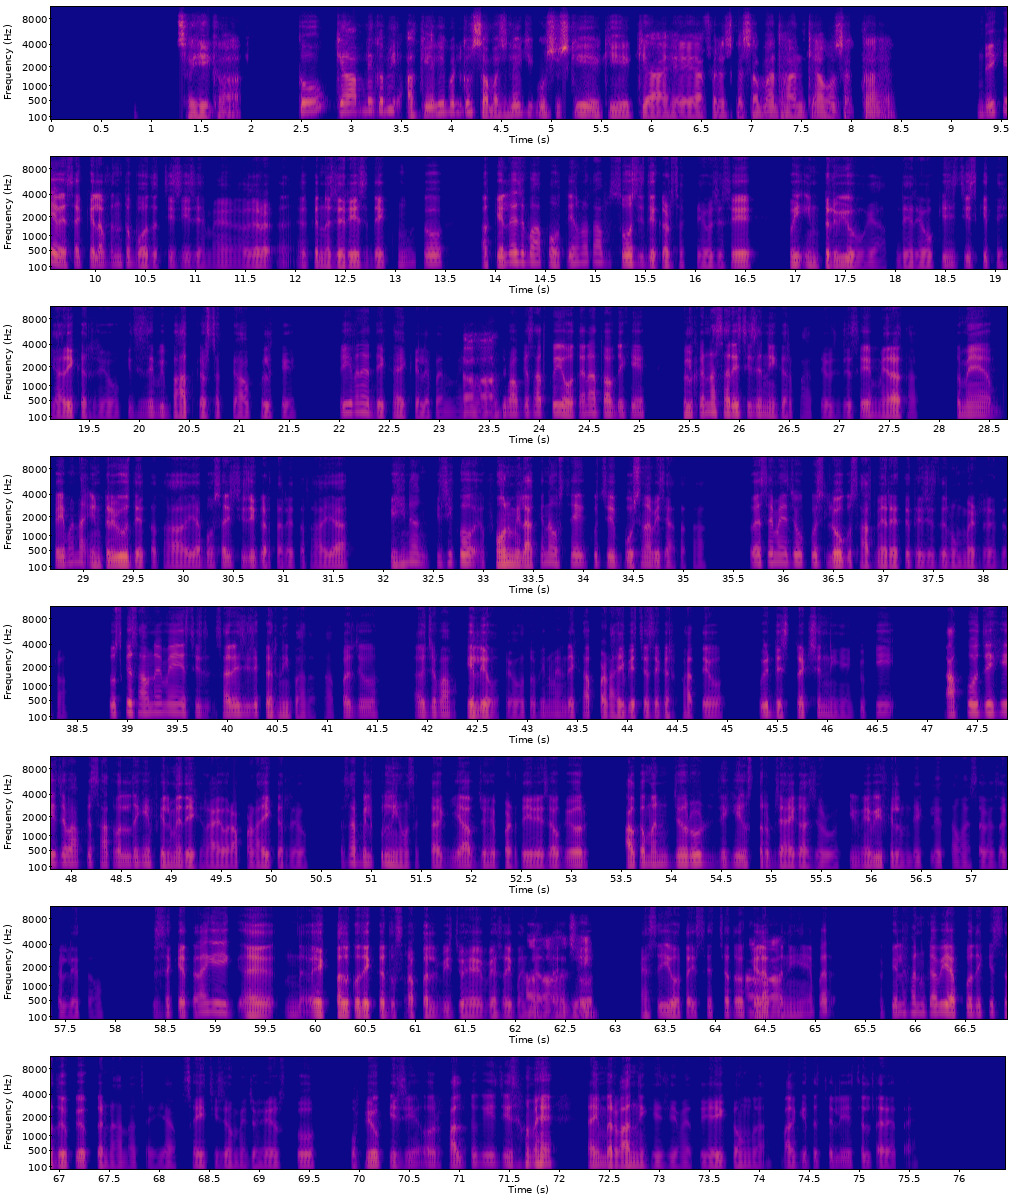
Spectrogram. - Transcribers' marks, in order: in English: "रूममेट"; in English: "डिस्ट्रैक्शन"; laughing while speaking: "चीज़ों में"; in English: "टाइम"
- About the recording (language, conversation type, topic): Hindi, podcast, शहर में अकेलापन कम करने के क्या तरीके हो सकते हैं?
